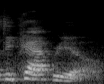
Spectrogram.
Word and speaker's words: DiCaprio: his name uh Leonardo decaprio Caprio playing in it and I I enjoyed it anyway see I told told y excuse me but it's DiCaprio how did I say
